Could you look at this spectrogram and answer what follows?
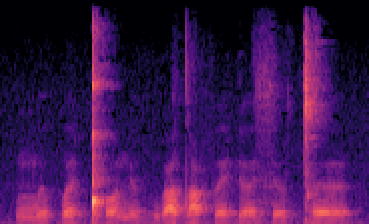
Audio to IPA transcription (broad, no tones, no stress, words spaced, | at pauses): ŋ͡məpɜǃʰɔnə ɦudˤəfɛ ɗɜsə ǀɜ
